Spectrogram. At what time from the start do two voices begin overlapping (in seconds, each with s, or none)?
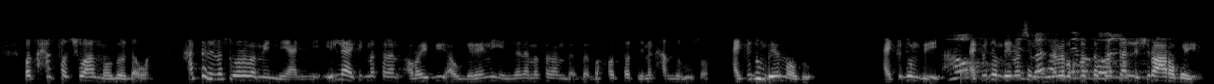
9.7 s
